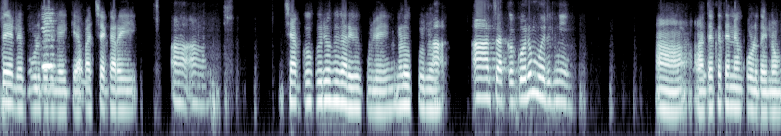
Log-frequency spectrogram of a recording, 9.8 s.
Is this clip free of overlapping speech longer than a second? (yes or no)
yes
